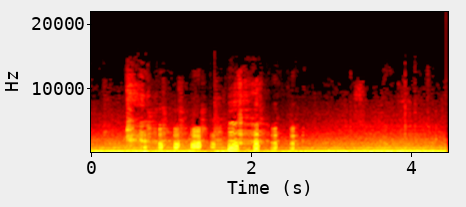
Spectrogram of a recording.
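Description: Steady airliner cabin drone in flight, a deep, even rush of engine and air noise. A voice talks faintly for a couple of seconds near the start.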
